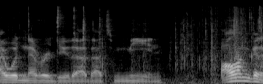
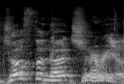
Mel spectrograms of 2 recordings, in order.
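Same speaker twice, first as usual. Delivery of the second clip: mock imitation of friend; 12 semitones higher, 8 dB louder, slower than usual. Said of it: "this man is just".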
